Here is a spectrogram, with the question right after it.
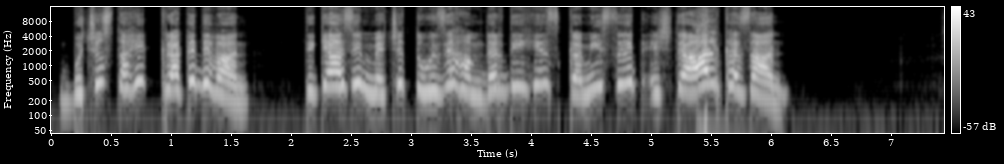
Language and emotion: Kashmiri, angry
